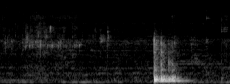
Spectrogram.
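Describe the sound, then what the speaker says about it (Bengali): A brief splash of water is poured into a ground spice mix with coriander powder to make batter for egg potato chops. The pour is a short, close gush after a quiet stretch. "এবার অল্প অল্প করে জল দিয়ে একটা ব্যাটার বানিয়ে নেব।"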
